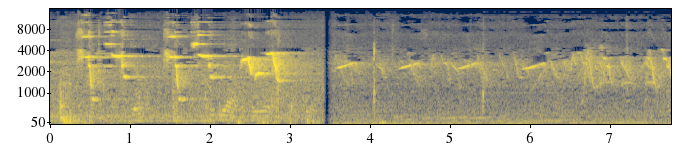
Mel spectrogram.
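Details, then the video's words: Samyong singing in the forest: varied whistled phrases with sharp sweeping and rising notes, loud and busy in the first half, then softer slurred notes continuing, with faint background chirps. "suara burung samyong dihutan sungguh indah"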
